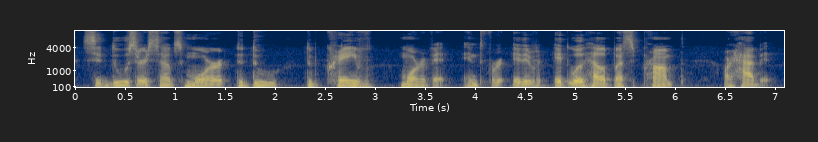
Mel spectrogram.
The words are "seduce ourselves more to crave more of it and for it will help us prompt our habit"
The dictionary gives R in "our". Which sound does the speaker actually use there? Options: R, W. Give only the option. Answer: R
